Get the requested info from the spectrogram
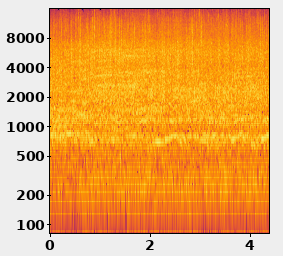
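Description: Gymnasium crowd noise: a steady din of many voices calling and cheering, mixed with clapping from the team benches.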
